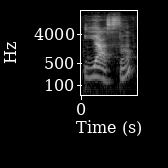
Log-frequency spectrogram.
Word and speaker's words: Iyansan: Ìyaàsán is how you say it now. The contraction of that is Iyansan.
